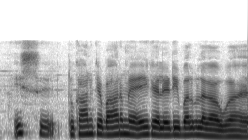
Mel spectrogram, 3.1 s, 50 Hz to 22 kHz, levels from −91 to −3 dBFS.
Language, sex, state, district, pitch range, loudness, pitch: Hindi, male, Jharkhand, Deoghar, 155-175 Hz, -13 LUFS, 160 Hz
